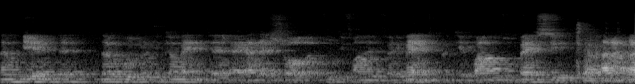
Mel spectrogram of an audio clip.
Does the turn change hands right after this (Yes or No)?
No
